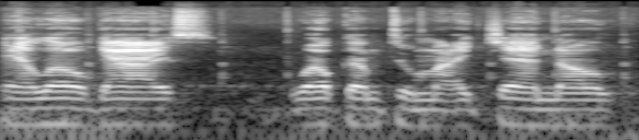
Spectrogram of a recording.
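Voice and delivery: low, flat, slow monotone robot voice. Greeting viewers at the start of a channel video, robot voice. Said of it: "That's my robot voice".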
